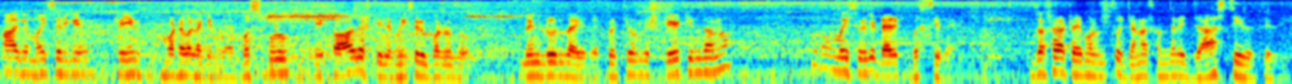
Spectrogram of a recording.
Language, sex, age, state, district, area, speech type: Kannada, male, 60+, Karnataka, Mysore, rural, spontaneous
